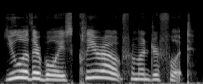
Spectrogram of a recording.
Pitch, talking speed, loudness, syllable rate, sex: 250 Hz, 235 wpm, -16 LUFS, 5.3 syllables/s, female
